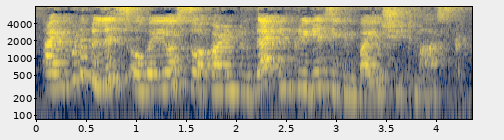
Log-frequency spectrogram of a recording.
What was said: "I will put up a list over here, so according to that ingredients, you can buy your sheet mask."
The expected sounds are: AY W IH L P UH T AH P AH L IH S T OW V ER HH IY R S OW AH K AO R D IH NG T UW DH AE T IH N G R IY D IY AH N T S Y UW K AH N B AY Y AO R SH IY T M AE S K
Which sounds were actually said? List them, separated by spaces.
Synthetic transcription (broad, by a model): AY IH P UH T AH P AH L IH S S OW V ER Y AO L S OW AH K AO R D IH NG T UW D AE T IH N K R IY D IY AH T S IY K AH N B AY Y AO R SH IY T M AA S K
